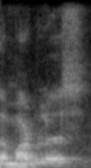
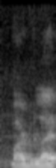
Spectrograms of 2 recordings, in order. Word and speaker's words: moduli: ये actually British accent में यानी ब्रिटिश प्रोनाउंसिएशन में मॉडुलाई पढ़ा जाता है, और अमेरिकन में मॉडुली भी इसको बाज़ लोग पढ़ते हैं। तो आपने इसको मॉडुलाई ही पढ़ना है।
